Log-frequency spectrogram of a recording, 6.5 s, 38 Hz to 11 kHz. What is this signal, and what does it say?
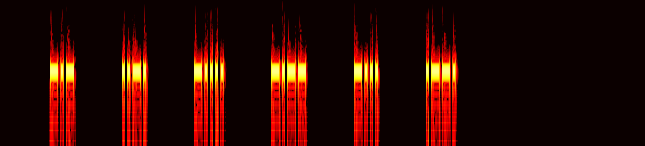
Morse code, heard as a keyed tone, about 43 wpm, spaced as for 15 wpm, 700 Hz. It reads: KF6YBP
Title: USA Call Signs - 6 Characters - 6x Character Spacing - 45wpm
